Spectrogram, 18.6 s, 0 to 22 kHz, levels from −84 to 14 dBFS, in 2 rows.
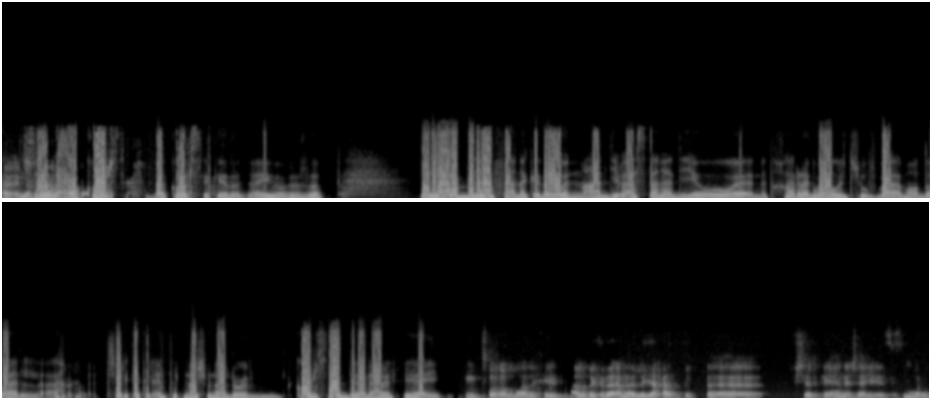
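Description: Integer overflow runs through the whole speech clip. Peaks driven about 7 dB past full scale wrap to the opposite sign instead of limiting, so roughly one percent of samples flip across the range and loud syllables carry hard cracks, harsher than clipping.

From 0.0 to 1.23 s there is speech suppressed in double talk. The level dips in pieces, down by around 40 dB at worst over roughly 0.7 s in total. The likely cause is an echo canceller ducking the near talker while the far side is also active.

From 1.22 to 3.5 s an echo leak adds a copy of the speech 187 ms late, about 20 dB below it. Residual loudspeaker pickup likely got past cancellation.

From 2.37 to 4.17 s the background is gated by the echo canceller. The room sound drops by up to 40 dB for about a second in total and then recovers. The same thing happens from 5.68 to 7.23 s, for about half a second in total.

A brief echo leak at 8.65–8.78 s returns at about 30 dB down. 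The background is gated again from 9.57 to 13.3 s, for about a second overall. That gating overlaps a longer leak from 10.87 to 13.81 s, at about 25 dB down, with the same 187 ms delay.

A short double-talk dip of around 25 dB falls at 14.94–15.04 s.

The band ends at 8 kHz, consistent with a wideband call codec.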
